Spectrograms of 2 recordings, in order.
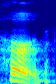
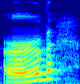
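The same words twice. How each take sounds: First: The word starts with an audible H sound. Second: The word starts with a vowel, no H. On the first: "in Canada, the H usually is pronounced. So you're going to hear herb" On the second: "when I began hearing herb"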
